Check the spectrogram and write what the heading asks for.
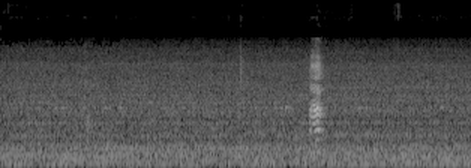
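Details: A pet macaw named Captain lets out one short, harsh, ringing scream partway through, over a steady low indoor hum; the owner calls the screaming attention-seeking behaviour best ignored.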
